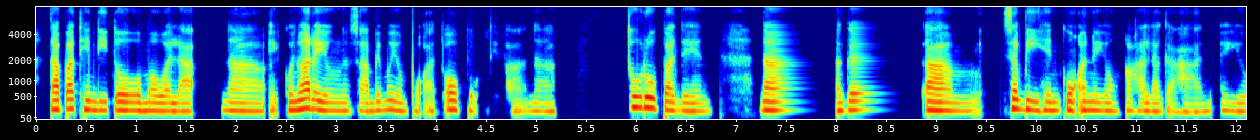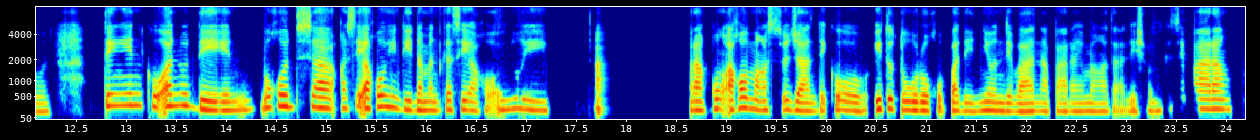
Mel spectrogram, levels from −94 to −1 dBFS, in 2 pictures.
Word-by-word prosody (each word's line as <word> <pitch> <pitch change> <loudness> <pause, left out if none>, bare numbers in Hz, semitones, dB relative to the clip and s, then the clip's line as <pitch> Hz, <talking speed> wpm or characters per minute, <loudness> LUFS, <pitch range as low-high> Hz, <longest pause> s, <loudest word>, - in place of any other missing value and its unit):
dapat 205 +2 +4
hindi 185 -2 +1
ito 180 -1 +3
mawala 170 -1 0 0.3
na 170 -2 -2 0.2
kunwari 200 +1 +5
yung 175 -1 -3
sabi 170 0 -3
mo 195 +2 -3
yung 175 -2 -2
po 160 - -6
at 170 -2 -7
opo 190 -4 0
'di 175 - -35
ba, 80 0 -10
na 170 0 -7 0.9
ituro 245 -2 +7
pa 190 -2 +2
din 170 -1 -3 0.5
na, 185 -1 +1 1.3
um, 180 -2 +3 0.2
sabihin 185 -4 +2
kung 190 -2 +4
ano 185 -1 +2
yung 175 -1 -3
kahalagahan, 165 -2 -6
ayun, 165 -2 -5 0.5
tingin 285 0 0
ko 255 - +1
ano 280 0 +3
din 195 -2 +1
bukod 250 +2 +3
sa 240 -3 +3
kasi 230 -2 -3
ako 260 +4 +5
hindi 215 -5 -1
naman 185 -1 0
kasi 195 0 -1
ako 175 -2 -5
ano 200 +3 -3
eh 185 -3 -3 1.4
Parang 190 0 +2
kung 220 0 0
ako 205 +3 +4
mga 195 -3 0
estudyante 180 -3 -2
ko 180 -1 -1
ituturo 190 -3 +3
ko - - -5
pa - - 0
din 170 0 -5
yun 180 -1 +1
'di 170 - -1
ba, 165 0 +2
na 170 0 -5
parang 165 0 -5
yung 170 0 -4
mga 165 0 -7
tradisyon 170 +1 -7
kasi 215 +3 -24
parang, 215 -1 +1
185 Hz, 150 wpm, -21 LUFS, 170-205 Hz, 1.4 s, ituro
